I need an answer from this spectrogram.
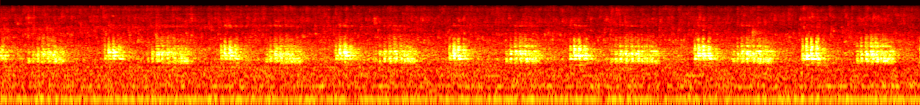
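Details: Waxy monkey tree frog giving its mating call: short, rough, clucking bursts repeated steadily about every half second, some fifteen in a row, over a constant low hum.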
